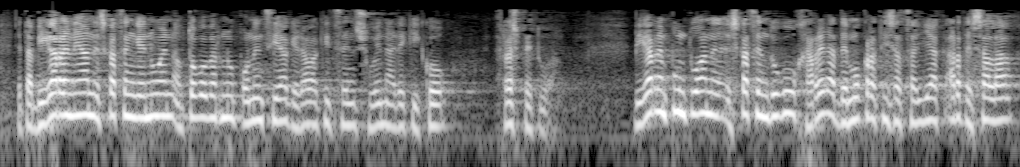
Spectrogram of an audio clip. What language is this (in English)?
Basque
